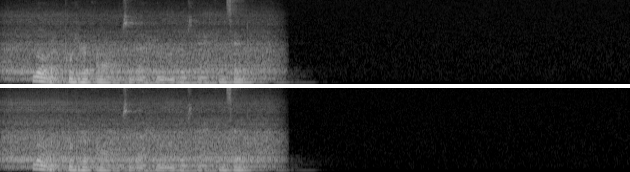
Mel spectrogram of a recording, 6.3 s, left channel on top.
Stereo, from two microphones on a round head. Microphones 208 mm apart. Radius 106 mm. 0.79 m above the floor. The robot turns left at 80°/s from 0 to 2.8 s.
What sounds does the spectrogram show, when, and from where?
0.3 s a man speaking: 10° left (ahead or behind), 0.7 m; by 2.5 s 10° right (ahead or behind), 0.7 m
